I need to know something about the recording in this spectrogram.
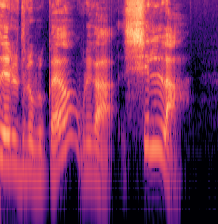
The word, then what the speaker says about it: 신라: 우리가 신라. 자, 받침이 뭐죠? 받침이 니은이고 뒤에 리을이 왔습니다. 그럼 우리가 조음 방법상 니은은 비음에 해당하고요. 리을은 유음이죠. 그런데 발음을 하게 되면 니은이 리을로 교체돼서 신라 이렇게 발음을 하게 되죠.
